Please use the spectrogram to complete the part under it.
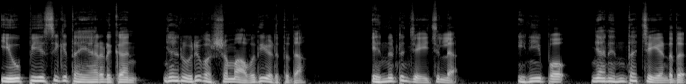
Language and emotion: Malayalam, sad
